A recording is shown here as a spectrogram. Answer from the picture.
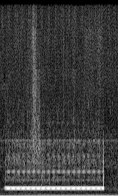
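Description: Telephone ringback tone over a speakerphone: one steady ring lasting about two seconds, then cut off. It is the sign that the dialled call is ringing at the other end.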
